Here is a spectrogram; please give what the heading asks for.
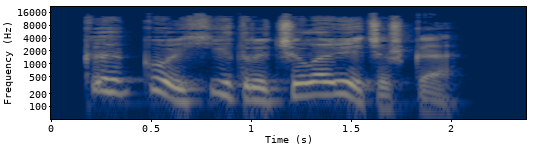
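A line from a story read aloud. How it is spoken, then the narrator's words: Laughing boy. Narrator (Russian): Мальчик рассмеялся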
